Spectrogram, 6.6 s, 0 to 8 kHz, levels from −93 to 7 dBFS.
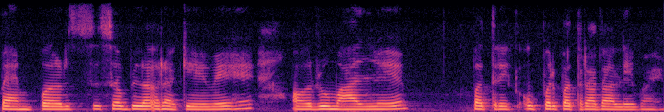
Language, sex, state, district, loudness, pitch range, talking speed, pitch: Hindi, female, Chandigarh, Chandigarh, -17 LUFS, 205-225 Hz, 145 wpm, 210 Hz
